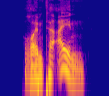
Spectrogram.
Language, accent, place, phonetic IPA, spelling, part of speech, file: German, Germany, Berlin, [ˌʁɔɪ̯mtə ˈaɪ̯n], räumte ein, verb, De-räumte ein.ogg
- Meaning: inflection of einräumen: 1. first/third-person singular preterite 2. first/third-person singular subjunctive II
